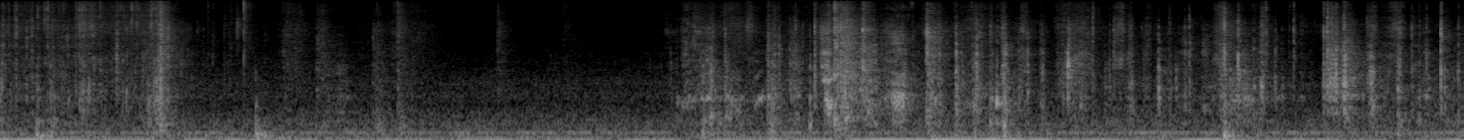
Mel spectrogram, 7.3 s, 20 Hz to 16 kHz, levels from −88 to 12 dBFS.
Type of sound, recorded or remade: recorded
